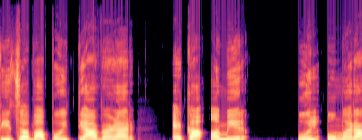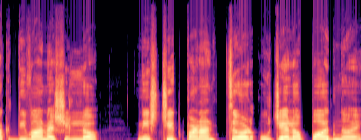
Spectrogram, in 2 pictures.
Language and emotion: Goan Konkani, neutral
